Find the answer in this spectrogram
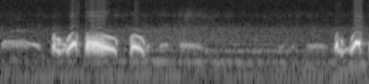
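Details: Spotted dove cooing to attract wild birds: a soft low coo, one full phrase of rising notes, a long rolling coo and a hooked final note, then quiet faint coos before the next phrase begins.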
